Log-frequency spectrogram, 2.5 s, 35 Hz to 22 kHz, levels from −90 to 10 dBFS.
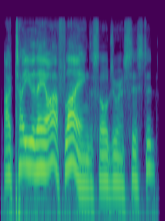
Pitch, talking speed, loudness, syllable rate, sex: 140 Hz, 220 wpm, -16 LUFS, 5.8 syllables/s, male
